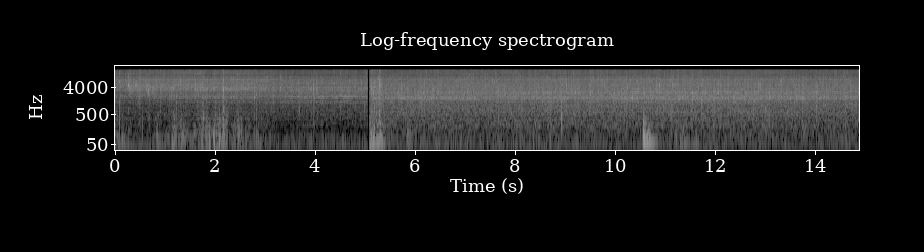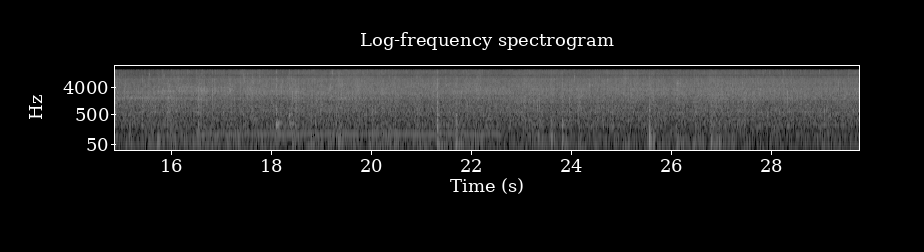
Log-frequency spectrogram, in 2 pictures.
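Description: Chicken thigh pieces sizzling steadily in a hot stainless steel frying pan.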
